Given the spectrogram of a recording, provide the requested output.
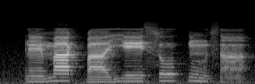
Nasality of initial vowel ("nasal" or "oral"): nasal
